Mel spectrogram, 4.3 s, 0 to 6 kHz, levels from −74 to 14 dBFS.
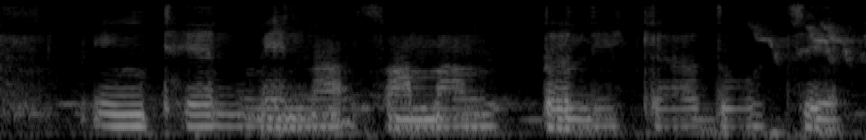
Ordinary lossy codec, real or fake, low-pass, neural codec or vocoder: none; fake; 5.4 kHz; vocoder, 24 kHz, 100 mel bands, Vocos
